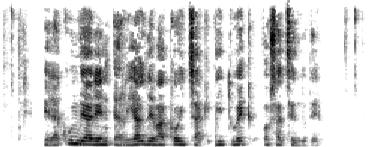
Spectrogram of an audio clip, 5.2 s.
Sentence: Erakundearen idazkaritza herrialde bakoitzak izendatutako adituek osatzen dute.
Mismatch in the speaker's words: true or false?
true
